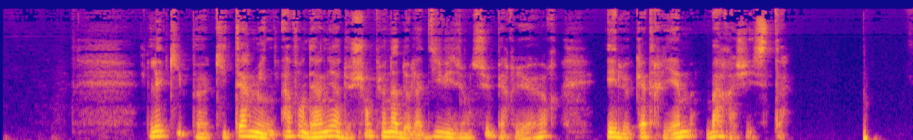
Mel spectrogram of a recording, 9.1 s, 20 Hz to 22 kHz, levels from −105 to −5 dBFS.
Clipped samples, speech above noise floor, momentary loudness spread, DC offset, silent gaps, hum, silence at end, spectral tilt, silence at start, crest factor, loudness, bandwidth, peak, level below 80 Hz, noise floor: under 0.1%; 53 dB; 15 LU; under 0.1%; none; none; 0.45 s; -5.5 dB/octave; 0.85 s; 18 dB; -21 LUFS; 17 kHz; -4 dBFS; -42 dBFS; -72 dBFS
